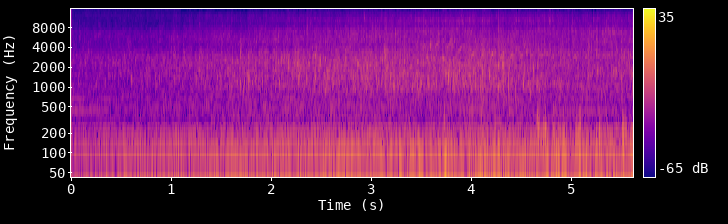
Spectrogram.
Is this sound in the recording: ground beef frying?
no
